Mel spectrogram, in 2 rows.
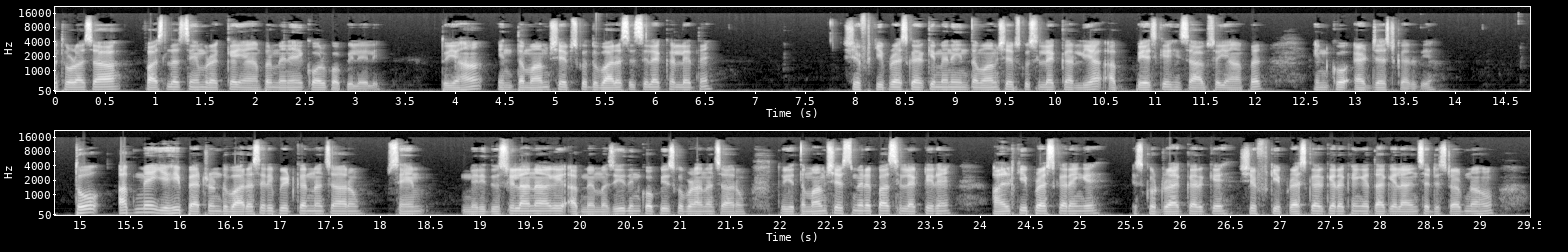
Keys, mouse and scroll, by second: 11.0 shift+Num_Lock, 11.0-13.7 shift+drag, 13.7-16.9 drag, 24.1 click, 25.1-29.5 alt+drag.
